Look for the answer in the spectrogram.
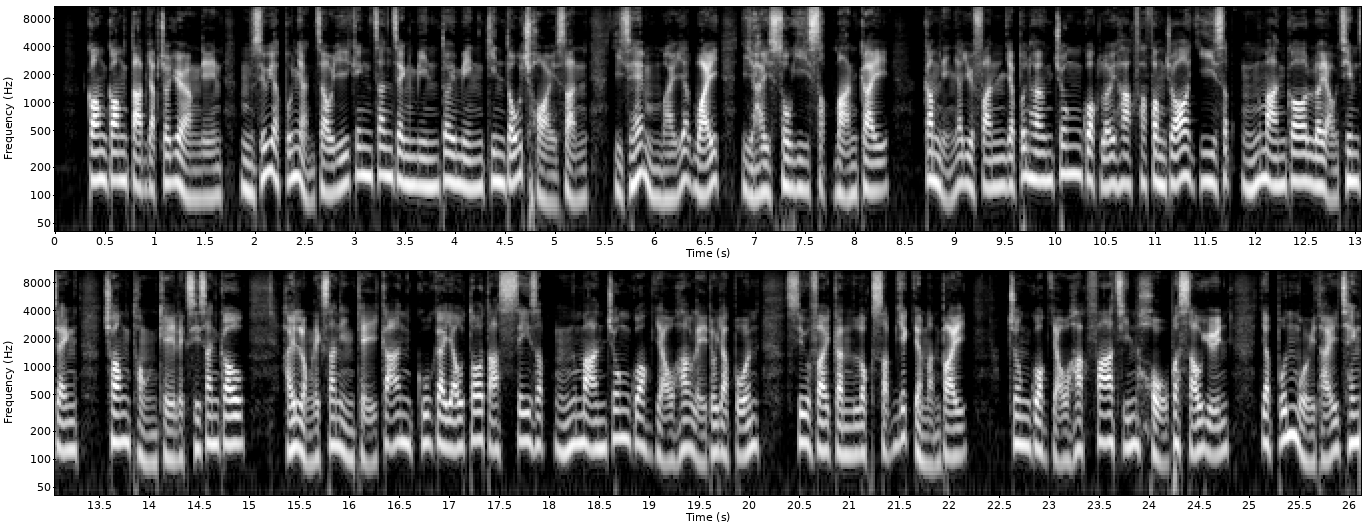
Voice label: news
